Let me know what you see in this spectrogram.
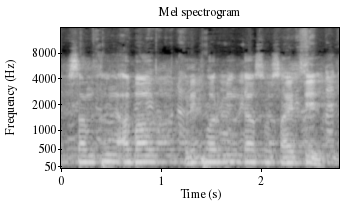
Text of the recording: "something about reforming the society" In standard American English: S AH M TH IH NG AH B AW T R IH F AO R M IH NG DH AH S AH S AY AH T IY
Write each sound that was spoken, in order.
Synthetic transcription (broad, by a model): S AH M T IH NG AH B AW T R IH P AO R M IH NG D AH S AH S AY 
